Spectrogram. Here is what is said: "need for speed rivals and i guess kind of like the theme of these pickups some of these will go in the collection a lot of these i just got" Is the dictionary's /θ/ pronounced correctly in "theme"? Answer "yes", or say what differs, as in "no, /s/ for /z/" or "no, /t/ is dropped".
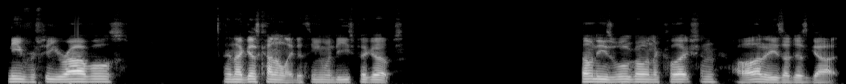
yes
